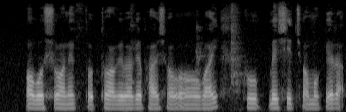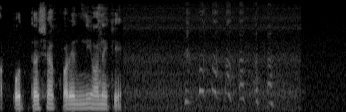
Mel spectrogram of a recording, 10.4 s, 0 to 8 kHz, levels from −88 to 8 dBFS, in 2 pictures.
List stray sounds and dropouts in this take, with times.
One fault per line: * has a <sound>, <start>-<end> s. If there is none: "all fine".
* has a laugh, 7.9-9.5 s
